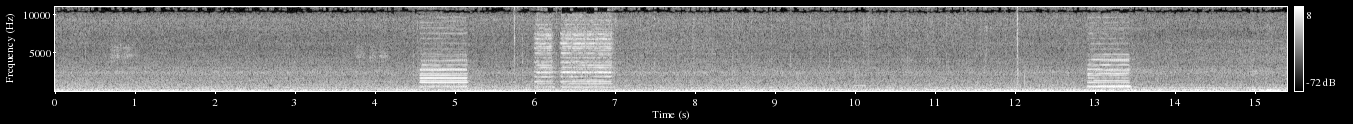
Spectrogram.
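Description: Traffic rumbles steadily on a busy road.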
